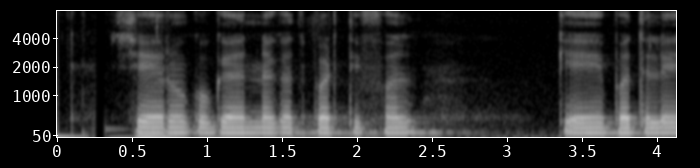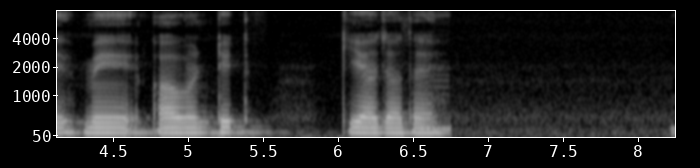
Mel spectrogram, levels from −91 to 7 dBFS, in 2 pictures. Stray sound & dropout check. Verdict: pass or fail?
pass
